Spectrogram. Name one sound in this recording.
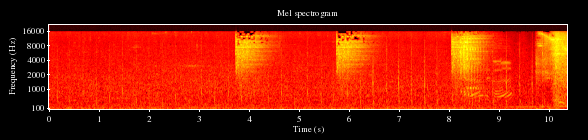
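Footsteps run quickly along pavement.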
